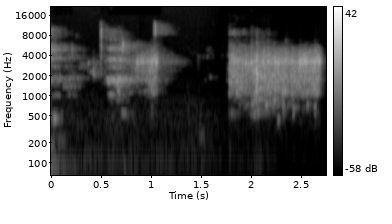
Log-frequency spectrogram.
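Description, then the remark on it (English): Rain falling on an RV, a dense, hissing patter that swells and fades, drops out briefly, then returns as a steady, bright wash of noise. No one speaks. “So that's my rain in the background. It's because I live in an RV full time.”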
